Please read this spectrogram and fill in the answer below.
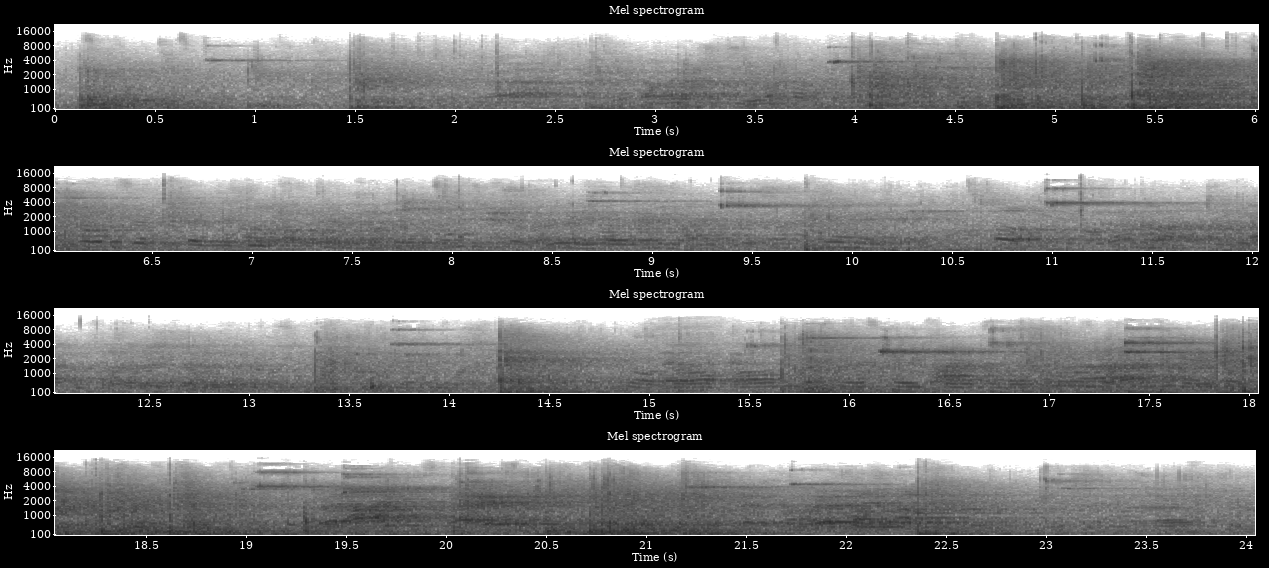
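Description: Futsal game sound in a large sports hall: players shouting and calling to each other, the ball being kicked and thudding on the wooden floor, and short high squeaks of shoes on the court.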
